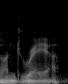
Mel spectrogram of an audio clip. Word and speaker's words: Andrea: It's Andrea.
